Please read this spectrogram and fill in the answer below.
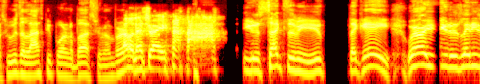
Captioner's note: laughing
